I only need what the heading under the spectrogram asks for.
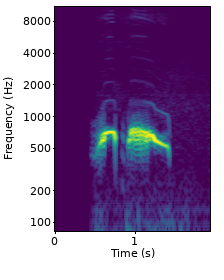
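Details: Spotted dove used as a decoy bird for trapping: two cooing notes near 600-700, the first short and level, the second longer and slowly falling, over a quiet background.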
